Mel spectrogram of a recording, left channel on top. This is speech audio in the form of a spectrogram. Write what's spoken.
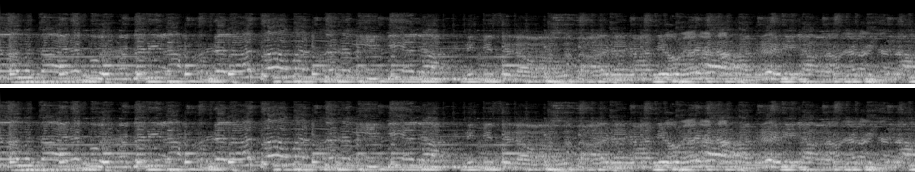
अवतार कुर्म धरिला जलाचा मंथन मी केला तिसरा अवतार राधे वरा धरिला तिसरा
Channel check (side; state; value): both; identical; correlation 1.00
